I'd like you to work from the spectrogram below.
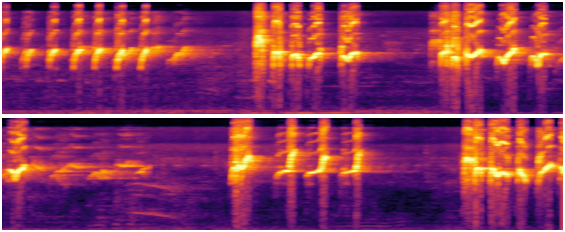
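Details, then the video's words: Greater green leafbird in long 'shooting' song aimed at rousing other leafbirds: clusters of fast, sharp chirps and rattles, separated by brief silences. "PANCINGAN CUCAK IJO GACOR DENGAN TEMBAKAN PANJANG YANG MEMATIKAN"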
